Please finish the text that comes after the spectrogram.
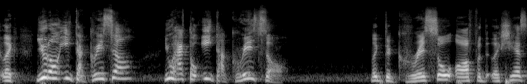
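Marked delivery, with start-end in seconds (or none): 0.3-2.9 high, raised voice imitating a pushy waitress; mock in-your-face scolding; screaming waitress. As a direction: scold the diner loudly, easing off slightly. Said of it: "Screaming in her face".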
